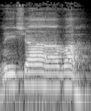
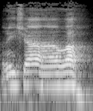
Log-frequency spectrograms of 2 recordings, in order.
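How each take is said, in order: First: The word ends with a silent, stopped h. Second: The word ends with a silent, stopped h.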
